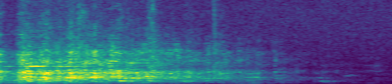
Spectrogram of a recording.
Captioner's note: laughter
